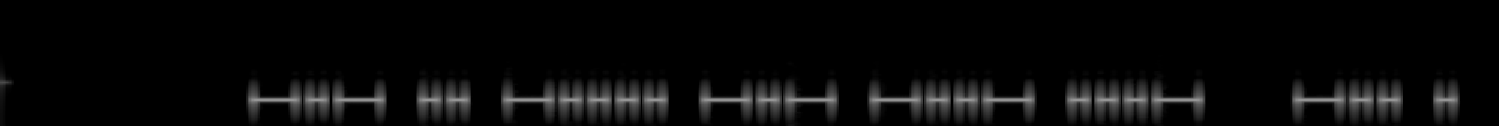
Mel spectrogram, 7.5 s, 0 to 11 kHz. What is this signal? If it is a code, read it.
Morse code, heard as a keyed tone, about 17 wpm, 700 Hz. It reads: KI6KXV DE
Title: USA Callsign DE Callsign 17wpm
